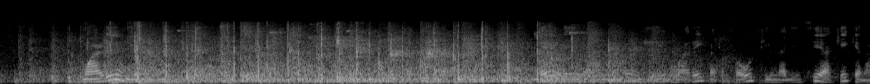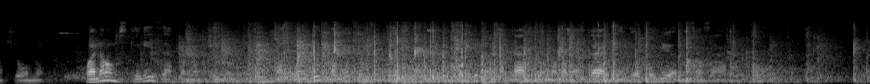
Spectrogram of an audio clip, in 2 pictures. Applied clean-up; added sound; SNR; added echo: none; Run; -3 dB; none.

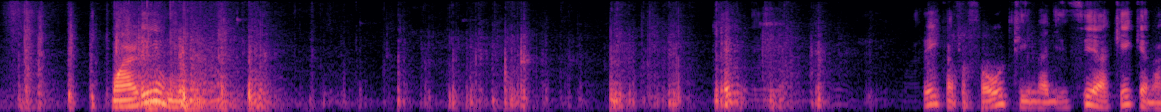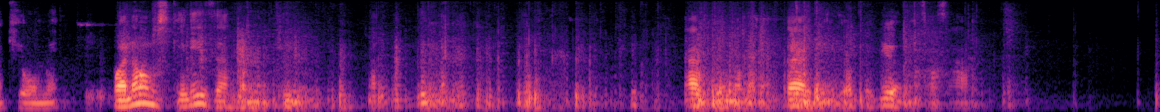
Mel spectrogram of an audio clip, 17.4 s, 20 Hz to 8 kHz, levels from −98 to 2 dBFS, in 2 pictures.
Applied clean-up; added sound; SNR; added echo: neural mask model RNNoise.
